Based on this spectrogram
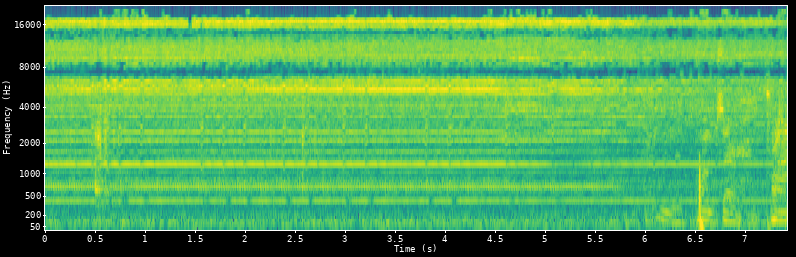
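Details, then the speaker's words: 2003 Dodge 5.9 Cummins with a no-start: after replacing the gummed-up return line to the filler neck, the fuel lift pump gives an even, steady electric hum without the earlier horrible noise. Truck still won't start. "Now it doesn't make that horrible noise that it was making. So I'll let you guys hear it."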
